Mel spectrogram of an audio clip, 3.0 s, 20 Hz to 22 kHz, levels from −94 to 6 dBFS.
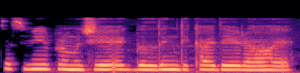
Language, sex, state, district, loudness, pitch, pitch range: Hindi, female, Arunachal Pradesh, Papum Pare, -11 LUFS, 230 Hz, 225-235 Hz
